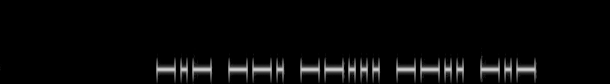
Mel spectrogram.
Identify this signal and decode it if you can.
Morse code, heard as a keyed tone, about 20 wpm, 700 Hz. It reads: KG7ZK
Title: Speed Racing - USA 2x2 Call Signs 17wpm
